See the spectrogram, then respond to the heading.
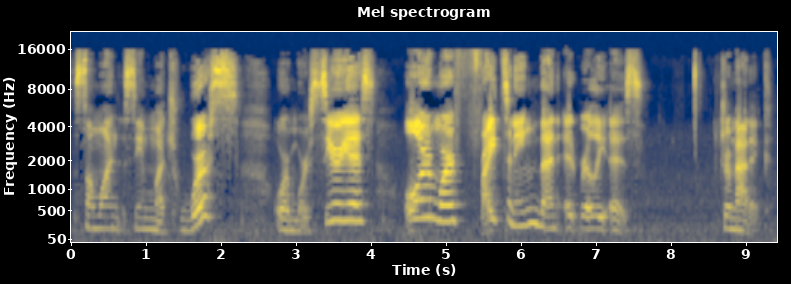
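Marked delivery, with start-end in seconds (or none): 0.0-7.6 slow down and weight each phrase; slow emphatic definition. Shown as a demonstration. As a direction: stretch out much worse, more serious. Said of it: "it means".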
